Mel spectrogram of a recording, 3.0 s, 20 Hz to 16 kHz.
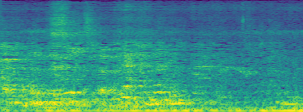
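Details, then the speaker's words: An adult imitates stertor, a low, rough snoring noise from soft tissue collapsing in the back of the throat, in a talk on airway problems in children with trisomy 18. "Or so when you hear that sound, that's just called stertor. And when stertor is occurring, that normally means there's soft tissue somewhere that's collapsing in the back of the throat."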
